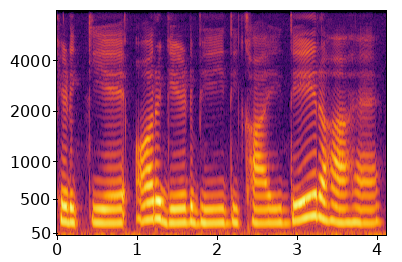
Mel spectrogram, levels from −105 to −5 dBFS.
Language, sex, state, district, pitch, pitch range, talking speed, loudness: Hindi, female, Jharkhand, Ranchi, 190 Hz, 185-210 Hz, 115 wpm, -16 LUFS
